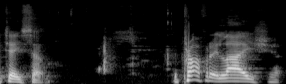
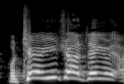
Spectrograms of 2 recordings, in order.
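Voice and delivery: fast, higher mocking complaint; mock objector; 11 semitones higher, much faster than usual. Imitating congregant complaining to Terry, fast mock whine. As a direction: rattle it off like a whiny critic.

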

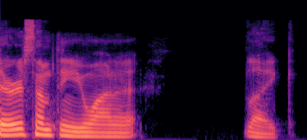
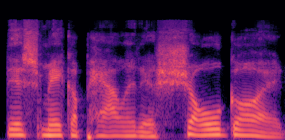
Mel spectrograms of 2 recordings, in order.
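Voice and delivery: slow put-on Boston makeup-girl accent; a light Boston accent, drawn out; imitating a Boston accent; 4 semitones higher, slower than usual. Imitating a TikTok makeup girl, slow Boston accent. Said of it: "The one who's like".

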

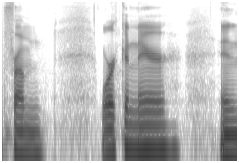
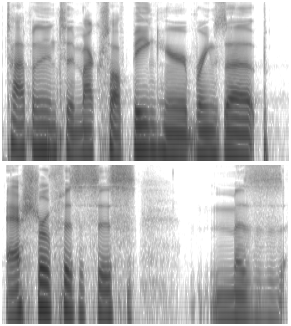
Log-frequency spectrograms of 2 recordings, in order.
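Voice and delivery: ordinary delivery

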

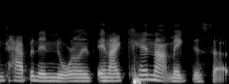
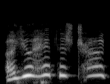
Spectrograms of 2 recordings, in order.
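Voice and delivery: imitating an alarmed girl, higher and louder; 8 dB louder than usual. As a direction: blurt it out in alarm. Girls alarmed after the crash.

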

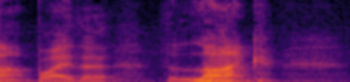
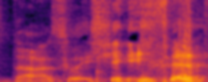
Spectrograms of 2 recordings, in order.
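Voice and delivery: higher, louder, slow deadpan; cheeky punchline; 6 semitones higher, 8 dB louder, much slower than usual. Retold or imitated. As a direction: land the joke slowly and cheekily. Punchline joke at till.

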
